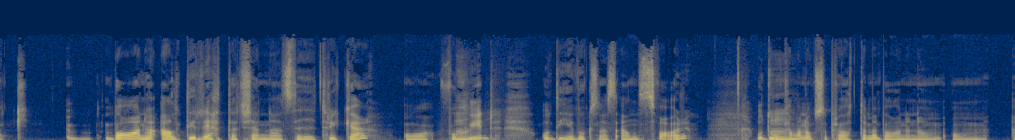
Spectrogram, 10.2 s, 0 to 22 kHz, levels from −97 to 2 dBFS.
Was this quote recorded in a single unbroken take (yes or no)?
yes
